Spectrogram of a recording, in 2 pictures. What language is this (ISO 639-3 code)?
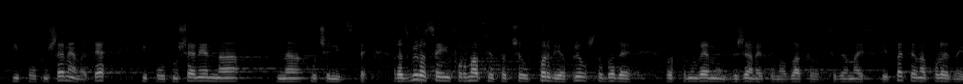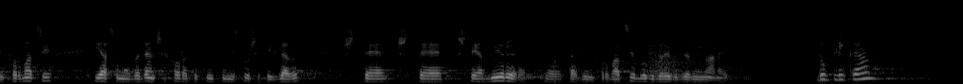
bul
